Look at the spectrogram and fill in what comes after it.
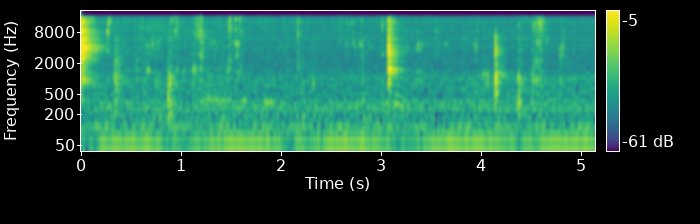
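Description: Faint chewing and mouth sounds of a person eating fried chicken, with a few sharp small clicks and taps scattered through.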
